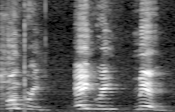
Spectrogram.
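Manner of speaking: ordinary talk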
